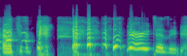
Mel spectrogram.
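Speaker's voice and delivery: high voice breaking into laughter; laughing through it. Retold or imitated. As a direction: try to say it but crack up. Laughs mid-quote telling doctor.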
